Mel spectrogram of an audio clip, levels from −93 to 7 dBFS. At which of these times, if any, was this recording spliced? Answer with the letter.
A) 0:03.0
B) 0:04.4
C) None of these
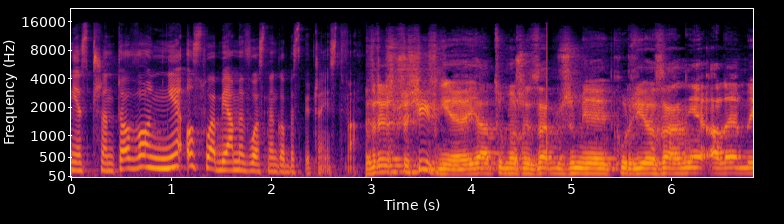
A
